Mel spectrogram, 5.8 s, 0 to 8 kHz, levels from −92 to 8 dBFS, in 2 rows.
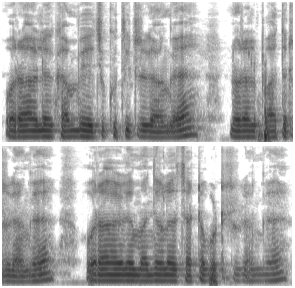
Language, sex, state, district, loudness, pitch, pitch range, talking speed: Tamil, male, Tamil Nadu, Kanyakumari, -19 LUFS, 125 Hz, 120-125 Hz, 145 wpm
